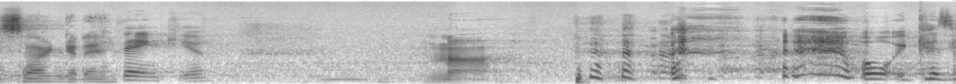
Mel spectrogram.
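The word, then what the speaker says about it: Kasanganay: Impa, I don't know how to pronounce his last name. Kisangane.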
